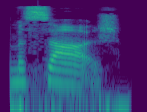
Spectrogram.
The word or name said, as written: massage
